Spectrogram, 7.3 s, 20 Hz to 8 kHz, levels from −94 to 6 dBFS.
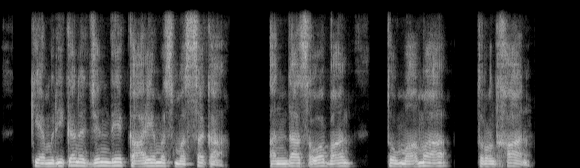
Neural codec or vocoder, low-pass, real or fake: codec, 16 kHz, 4.8 kbps, FACodec; 7.2 kHz; fake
